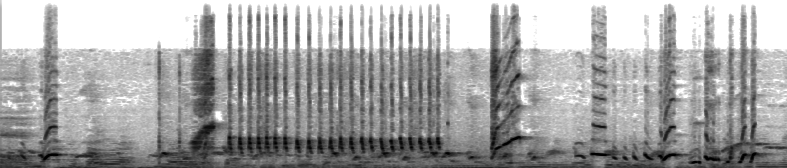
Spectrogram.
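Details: Juvenile speckled white-rumped shama in the wild, giving a long, loud canary-like burst: a steady rapid buzzing trill lasting about two seconds, framed by bright whistled slurs and chips.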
